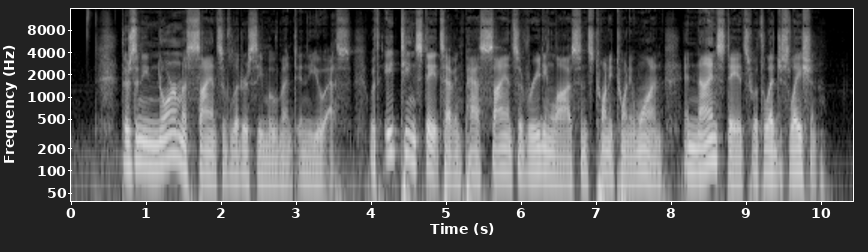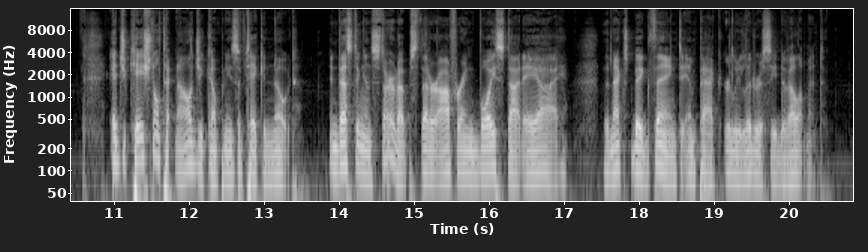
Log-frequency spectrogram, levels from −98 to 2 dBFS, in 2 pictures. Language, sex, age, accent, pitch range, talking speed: English, male, 50-69, American, 90-120 Hz, 140 wpm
